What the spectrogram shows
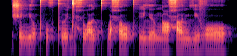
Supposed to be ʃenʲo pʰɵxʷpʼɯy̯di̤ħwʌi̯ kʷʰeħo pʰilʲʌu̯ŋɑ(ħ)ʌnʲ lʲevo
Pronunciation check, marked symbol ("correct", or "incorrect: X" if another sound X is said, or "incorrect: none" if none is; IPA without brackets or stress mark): correct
